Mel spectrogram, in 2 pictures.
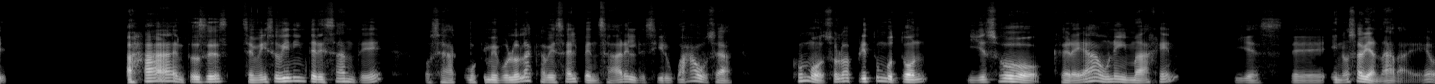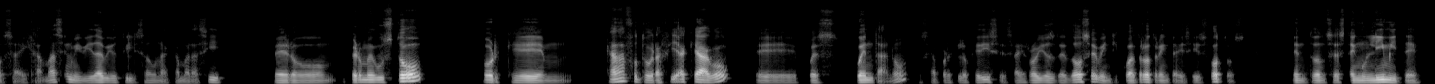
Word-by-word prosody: Sí. - - -8 1.2
Ajá, 150 +1 +6
entonces 125 +3 +2
se 105 - -3
me 105 - 0
hizo 120 +4 -1
bien 150 +3 +6
interesante, 130 -7 -1 0.3
o - - -17
sea, 95 -2 -7
como 105 -1 -6
que 110 - -13
me 110 - +4
voló 105 +2 +3
la 170 +5 +1
cabeza 105 - -3
el 135 +2 -1
pensar, 100 +3 -3
el 115 -3 0
decir: 95 +1 -10
"Guau, 95 - -2
o - - -4
sea, - - -3 0.5
¿cómo? 160 +2 +1
solo - - -1
aprieto 145 0 0
un 160 - -3
botón 115 -2 +5 0.3
¿y 100 +1 -9
eso 115 -3 +5
crea 105 - 0
una 125 -2 0
imagen?" 100 -5 -2 0.5
Y 95 -1 -8
este 90 0 -11
y 110 - -7
no 105 +3 -5
sabía - - +6
nada, - - -7
¿eh?, - - -10
o - - -9
sea, - - -18
y - - -20
jamás 105 +4 -11
en 120 - -6
mi 90 - -7
vida 95 +3 -3
había 95 -1 -2
utilizado 90 -1 -15
una 80 -6 -16
cámara 80 -3 -16
así, 100 +4 -10 0.4
pero 90 -1 -4
pero 105 - 0
me 110 - +2
gustó 145 - +7 0.5
porque 95 -3 0 0.6
cada 145 - +2
fotografía 105 -10 -3
que - - +1
hago, - - +5 0.2
eh, 85 -1 -10
pues - - -10
cuenta, 100 -2 +1
¿no?, - - -10
o - - -38
sea, - - -21
porque - - -19
lo - - -12
que 100 - -11
dices, 110 +1 -10
hay 90 - -12
rollos 95 -1 -5
de 90 - -10
12 115 +6 -1
24 85 -3 -2
36 90 -2 -12
fotos, - - -4 0.4
entonces 90 +1 -6
tengo 95 0 -2
un 95 - 0
límite. 100 -5 +3
100 Hz, 170 wpm, -23 LUFS, 90-115 Hz, 1.2 s, gustó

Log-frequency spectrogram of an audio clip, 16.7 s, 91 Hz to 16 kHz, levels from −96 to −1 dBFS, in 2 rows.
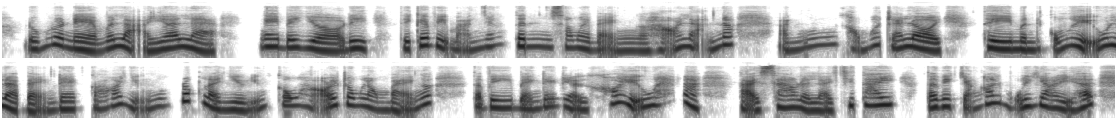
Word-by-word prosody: Đúng 230 -1 -3
rồi 310 -2 +3
nè. 210 -7 +3
Với 225 +8 0
lại 215 -8 0
á, 235 - +5
là 215 -10 +1 0.3
ngay 265 +1 +3
bây 245 0 +2
giờ 195 -6 +2
đi, 225 0 +3 0.2
thì 215 - -1
cái 290 +7 +4
việc 255 -6 -1
mà 205 - -6
ảnh 200 +1 -6
nhắn 265 +5 -6
tin 265 -2 +1
xong 240 -1 -4
rồi 225 -2 0
bạn 185 -2 -5
hỏi 190 +6 -2
lại 260 -2 -1
ảnh 230 - -3
á, 315 - +4 0.3
ảnh 195 - -6 0.4
hổng 205 -1 -7
có 305 - -3
trả 230 -3 0
lời, 225 -8 +6 0.3
thì 220 -3 +5
mình 200 -1 +1
cũng 225 - -3
hiểu 270 -1 +2
là 265 -8 +5
bạn 175 +1 -1
đang 210 -1 +1
có 235 +4 -4
những 240 -2 -5
rất 435 -4 +4
là 260 - +5
nhiều 195 -2 0
những 205 +6 -5
câu 290 - 0
hỏi 275 0 +1
trong 300 -3 +2
lòng 225 -7 -2
bạn 190 -1 -1
á, 335 - +3 0.3
tại - - -1
vì 235 -2 +2
bạn 215 -2 -2
đang 260 +2 -2
là 235 - 0
khó 350 +11 -2
hiểu 265 -9 +3
quá 295 0 -3
mà. 260 - +4 0.3
Tại - - +4
sao 240 +5 +1
lại 210 -6 +1
là 185 0 0
chia 195 +11 -5
tay, 305 +1 +3 0.2
tại 240 - +4
vì 265 +1 +2
chẳng 245 -2 -4
có 340 - +3
một 250 -4 -4
lý 265 - +3
do 280 -4 +2
gì 210 -3 +1
hết. 255 - +3
240 Hz, 260 wpm, -21 LUFS, 205-270 Hz, 0.4 s, lời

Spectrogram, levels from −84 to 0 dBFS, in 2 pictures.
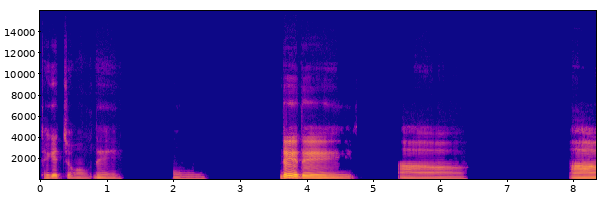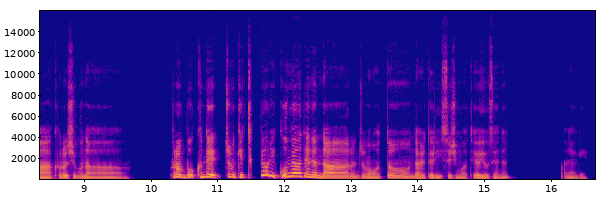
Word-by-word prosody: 되겠죠. 110 -8 -5
네. 95 -1 -9 0.7
어. 95 0 -14 1.2
네 165 +1 +10
네. 105 -7 +2 0.7
아. 95 0 -6 1.6
아 105 +2 +1
그러시구나. 100 -7 -7 0.6
그럼 240 -3 +1
뭐 225 +1 +1
근데 265 - +3
좀 260 - -4
이렇게 220 -1 -1
특별히 375 - +1
꾸며야 310 0 +4
되는 235 - 0
날은 130 -1 0
좀 125 -2 -8
어떤 140 - -4
날들이 105 -1 -5
있으신 110 +2 -7
것 100 - -9
같아요 105 +3 -5
요새는? 100 0 -8 0.8
만약에. 110 +1 -13
105 Hz, 185 characters per minute, -22 LUFS, 95-140 Hz, 1.6 s, 네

